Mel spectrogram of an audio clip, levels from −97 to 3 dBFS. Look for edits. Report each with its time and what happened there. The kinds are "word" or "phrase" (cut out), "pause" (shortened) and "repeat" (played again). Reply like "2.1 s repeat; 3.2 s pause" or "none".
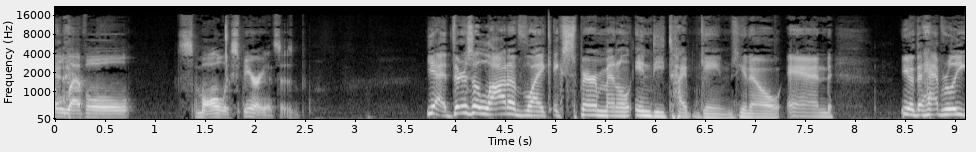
none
